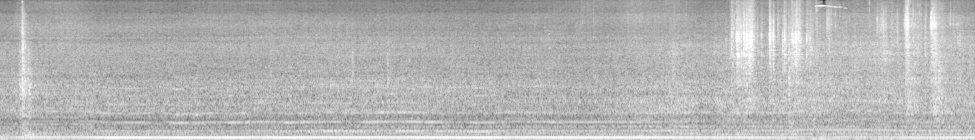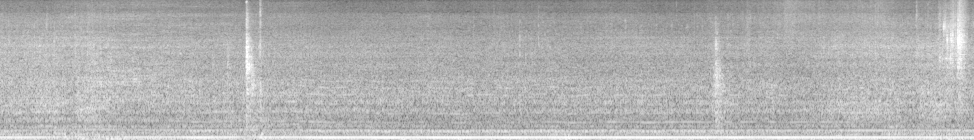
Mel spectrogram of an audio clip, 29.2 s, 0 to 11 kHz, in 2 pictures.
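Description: Heavy-equipment diesel engines running steadily, chiefly a Cat 320GC hydraulic excavator working under load as it digs and swings to load a dump truck, with the engine note shifting slightly. A few sharp clanks and knocks of the bucket and dumped earth, a cluster about 11 to 14 seconds in and single ones later.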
